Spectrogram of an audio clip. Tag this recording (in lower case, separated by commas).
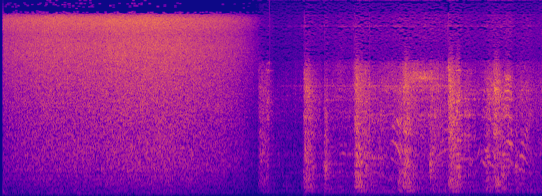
rail transport, train, speech, vehicle, railroad car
